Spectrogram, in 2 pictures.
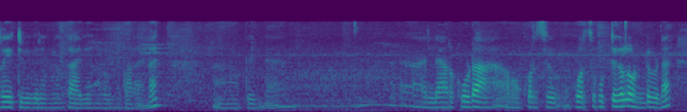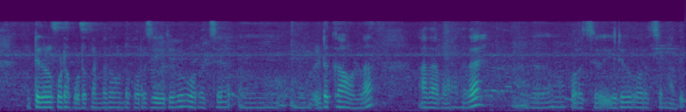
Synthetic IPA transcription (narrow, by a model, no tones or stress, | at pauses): rejːtːɨʋiʋɐɾɐŋːɐɭumkaːɾjɐŋːɐɭuenːɨpɐrɐ̰jɐɳɨ | pinːe̞ | ɐlːaːrkuːɽekurɐt͡ɕːɨkurɐt͡ɕːɨkuʈːiɣɐɭuɳɖɨʋiɽɐ | kuʈːiɣɐɭkuːɽeko̞ɽukːeɳɖɐðɨɣo̞ɳɖɨkurɐt͡ɕːe̞ɾuʋɨkurɐt͡ɕːɨ | ḛɽukːaːmuɭːɐ | ɐðaːpɐrɐɲːɐðɨɐ̰ðɨkurɐt͡ɕːɨ̰eɾuʋɨkurɐt͡ɕːɨmɐði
